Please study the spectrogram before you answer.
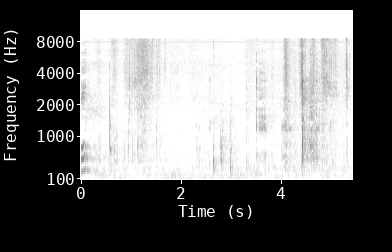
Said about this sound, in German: Wir haben also den Kohl klein geschnitten und sind dabei noch die Kartoffel und die Karotten in ungefähr Daumendicke zu schneiden.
